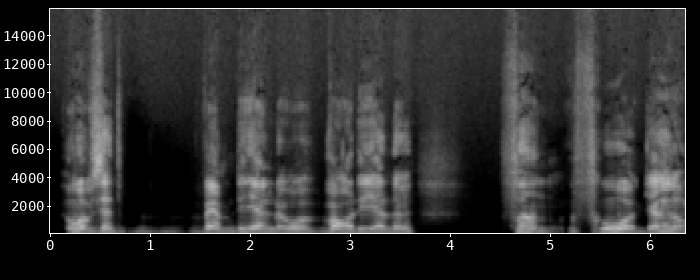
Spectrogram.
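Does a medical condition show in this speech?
Yes: cerebral palsy; speech impediment, sounds not quite like others, speech therapy in childhood.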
